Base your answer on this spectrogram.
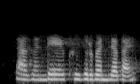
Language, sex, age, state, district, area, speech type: Bodo, female, 18-30, Assam, Kokrajhar, rural, conversation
